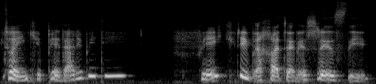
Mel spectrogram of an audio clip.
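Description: A woman narrating a bedtime story, expressive, often dropping into a whisper. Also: fairly high pitch, breathy edge, lo-fi sound.

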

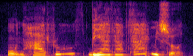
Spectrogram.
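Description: A woman narrating a bedtime story, expressive, often dropping into a whisper. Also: sits high, muffled recording.

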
